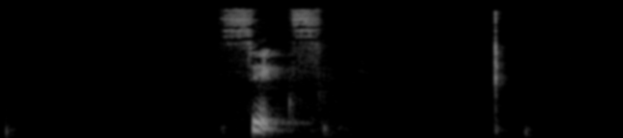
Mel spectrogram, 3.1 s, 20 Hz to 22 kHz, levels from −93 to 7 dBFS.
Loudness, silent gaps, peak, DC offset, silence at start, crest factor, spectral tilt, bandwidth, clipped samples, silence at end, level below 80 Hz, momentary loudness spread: -42 LUFS; 1.91-2.47 s; -16 dBFS; under 0.1%; 1.1 s; 32 dB; -0.5 dB/octave; 17 kHz; under 0.1%; 0.6 s; under -90 dBFS; 8 LU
